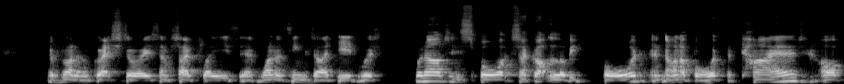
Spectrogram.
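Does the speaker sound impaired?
Yes: profound deafness, congenital, severe profound hearing loss; profound deafness since birth, hearing aids, cochlear implant in worse ear, right ear better; relearned speech sounds after implant with NDIS-funded speech therapist specialised in hearing loss.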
